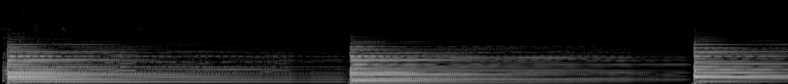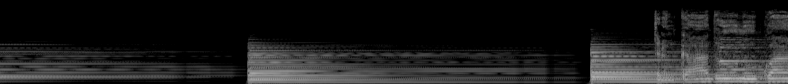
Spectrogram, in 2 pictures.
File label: rap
